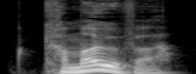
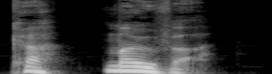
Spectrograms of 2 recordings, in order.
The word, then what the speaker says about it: come over: Come over. The M sound at the end of come links to the beginning of over, so it sounds more like come over.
